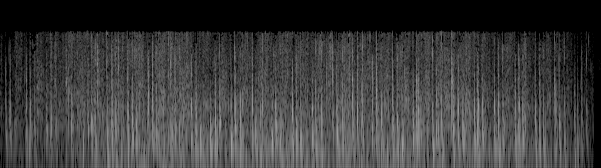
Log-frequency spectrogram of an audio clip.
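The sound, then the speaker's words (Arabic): Hooves of a mare clip-clopping as she dances, turns and spins lightly with a rider on her back: a quick, continuous patter of many hoofbeats throughout. “ركبت دانة ظهر شهباء لتتراقص بها مهرتها بخفة ورشاقة، وتلف وتدور وتصهل بصوت جميل”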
